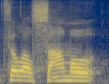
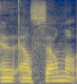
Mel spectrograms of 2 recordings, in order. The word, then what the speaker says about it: Anselmo: It was Phil Alsamo, is that how you say it? And Anselmo, yeah.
